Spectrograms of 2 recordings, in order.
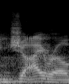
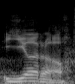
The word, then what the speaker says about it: gyro: We can't even just say gyro, man. Euro is the correct pronunciation." No, no, no. People like accent shame me cuz you're supposed to say like yuro or something.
